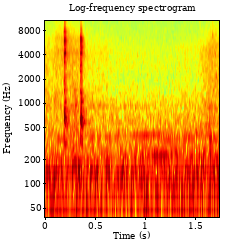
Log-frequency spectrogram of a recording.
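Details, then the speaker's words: MG ZS EV Gen 2 long range, at 50% charge, starting Vehicle-to-Load discharging from the screen: two faint quick clicks in a quiet cabin; discharge relay engaging normally. "As you can hear, a small beep from the vehicle or small click from the vehicle drivetrain. It will start refreshing and start working for us, just like that."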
